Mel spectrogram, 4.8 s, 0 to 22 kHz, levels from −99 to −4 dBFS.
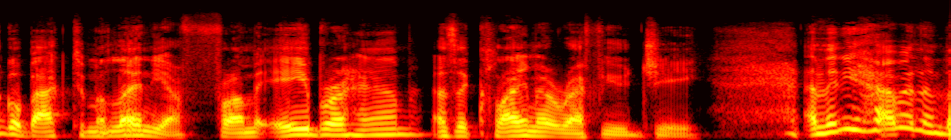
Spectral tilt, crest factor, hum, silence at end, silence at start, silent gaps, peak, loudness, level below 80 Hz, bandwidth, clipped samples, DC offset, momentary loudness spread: -6.5 dB/octave; 16 dB; none; 0 s; 0 s; none; -12 dBFS; -29 LUFS; -68 dBFS; 12 kHz; under 0.1%; under 0.1%; 13 LU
